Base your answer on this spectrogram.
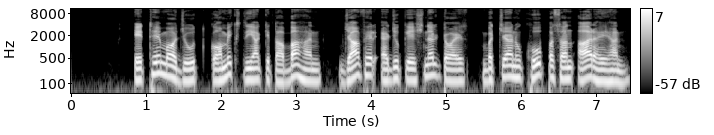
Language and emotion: Punjabi, neutral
